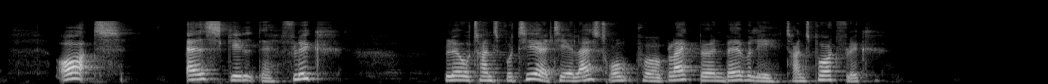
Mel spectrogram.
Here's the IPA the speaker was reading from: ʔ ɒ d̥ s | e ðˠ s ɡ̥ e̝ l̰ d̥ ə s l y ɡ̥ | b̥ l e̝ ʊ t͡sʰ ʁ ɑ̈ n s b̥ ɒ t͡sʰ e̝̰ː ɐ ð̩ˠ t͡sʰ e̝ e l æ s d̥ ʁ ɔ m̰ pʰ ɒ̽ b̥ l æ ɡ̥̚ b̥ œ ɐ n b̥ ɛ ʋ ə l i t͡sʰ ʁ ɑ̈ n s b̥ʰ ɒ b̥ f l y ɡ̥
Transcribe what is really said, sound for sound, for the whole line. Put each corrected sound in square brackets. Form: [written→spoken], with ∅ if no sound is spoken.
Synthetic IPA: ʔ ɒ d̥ s | [e→æ] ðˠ s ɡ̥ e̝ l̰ d̥ ə [s→f] l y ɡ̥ | b̥ l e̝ ʊ t͡sʰ ʁ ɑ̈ n s b̥ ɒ t͡sʰ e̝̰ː ɐ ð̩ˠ t͡sʰ e̝ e l æ s d̥ ʁ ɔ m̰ pʰ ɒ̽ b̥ l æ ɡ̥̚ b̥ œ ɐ n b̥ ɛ ʋ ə l i t͡sʰ ʁ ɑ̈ n s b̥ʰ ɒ [b̥→d̥] f l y ɡ̥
